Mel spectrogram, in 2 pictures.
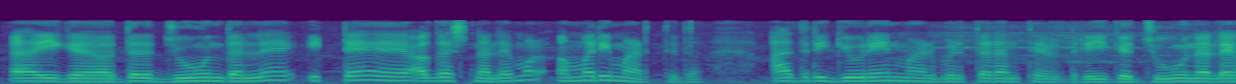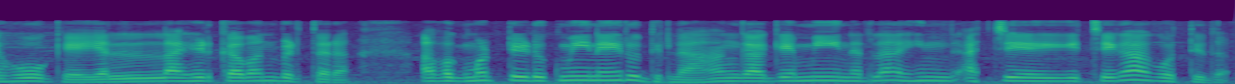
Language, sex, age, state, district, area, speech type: Kannada, male, 18-30, Karnataka, Uttara Kannada, rural, spontaneous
